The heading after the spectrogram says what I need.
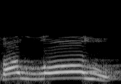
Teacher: فا باریک رہے گا، اللہ عز و جل کے لام کو صرف پر پڑھیں گے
